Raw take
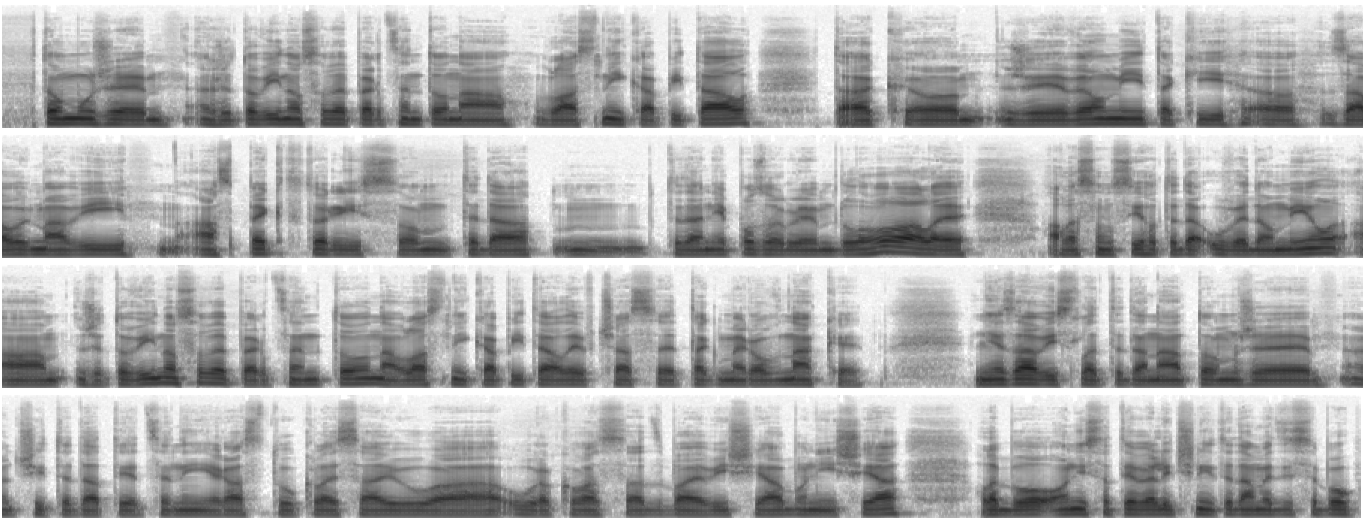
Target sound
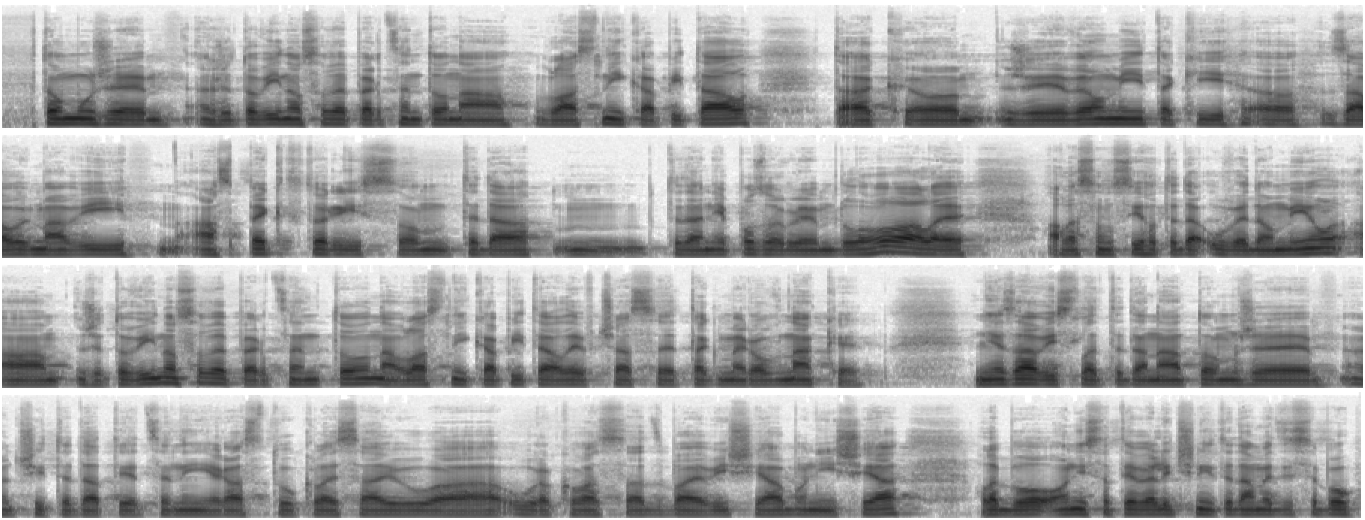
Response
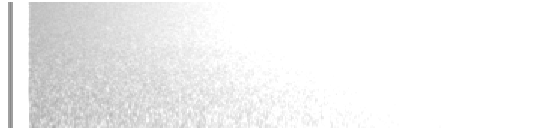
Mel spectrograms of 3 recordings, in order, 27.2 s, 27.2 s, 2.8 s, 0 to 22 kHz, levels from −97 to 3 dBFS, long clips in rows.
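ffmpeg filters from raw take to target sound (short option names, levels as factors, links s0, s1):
-filter_complex "[0:a]asplit=2[s0][s1];[1:a]atrim=start_sample=2205,atrim=end_sample=6174[s2];[s1][s2]afir=irnorm=-1:irlink=0,volume=1.26[s3];[s0][s3]amix=inputs=2:normalize=0,volume=0.708"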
